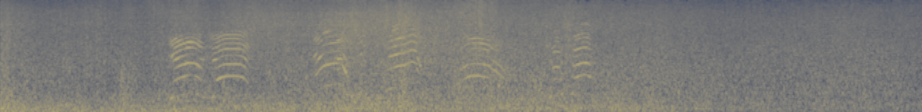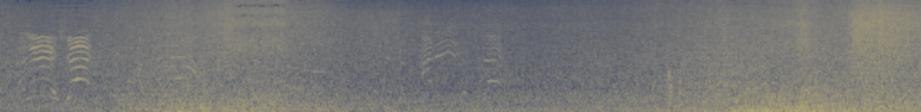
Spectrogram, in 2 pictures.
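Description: Waves crash and wash in the surf.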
